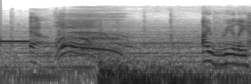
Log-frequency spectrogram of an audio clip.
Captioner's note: gasping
